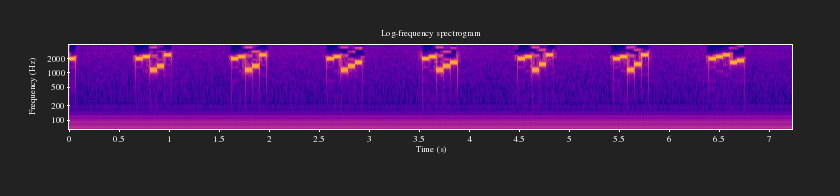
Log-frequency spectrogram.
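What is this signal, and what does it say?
Five-tone selective call (ZVEI), heard as quick runs of five tones, tones of about 70 ms. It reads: 89240 89240 89246 89246 89250 89250 89067
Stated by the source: ZVEI five-tone call 89160 received by SDR, fire brigade Feuerwehr Orlamünde.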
